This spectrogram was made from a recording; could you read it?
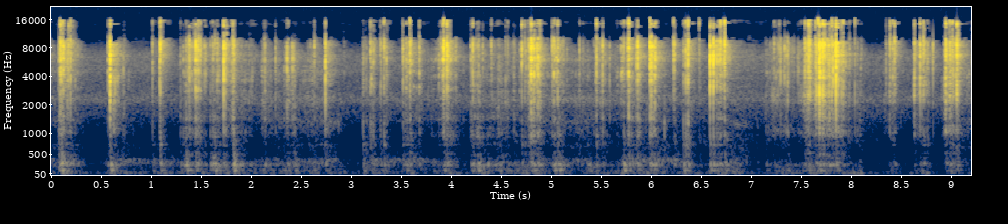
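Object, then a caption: Sugar-shelled chocolate candies on a plate. Fingertips slide and push a pile of M&M's candy-coated chocolates, small hard sugar-shelled candies, across a grey plate to sort them by colour. The result is a quiet stream of bright, dry clicks and soft rattling clatters, with short bursts that stop almost instantly and very little low end.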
